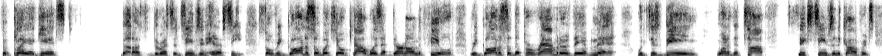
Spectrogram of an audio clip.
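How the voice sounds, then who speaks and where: A man with a fairly high voice, recorded dry and close, argues sports with emphatic, profane insistence. He hammers the same points again and again, from New Mexico by upbringing. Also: fairly quick, darkish tone, dry recording, muffled recording. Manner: emphatic, profane, repeating himself. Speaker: co-host. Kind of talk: heated sports debate.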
